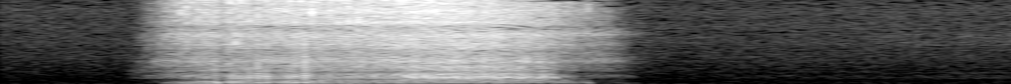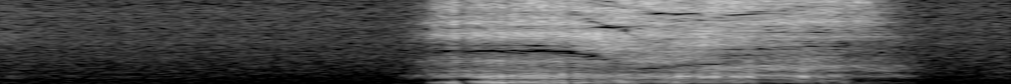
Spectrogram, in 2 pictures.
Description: snoring loudly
